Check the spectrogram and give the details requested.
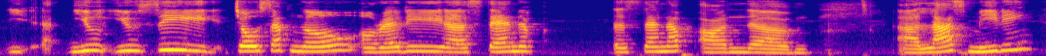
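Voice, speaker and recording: A woman interviewer with a Vietnamese accent, talking quickly and animatedly with many fillers. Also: sits high. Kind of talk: interview and translating.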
